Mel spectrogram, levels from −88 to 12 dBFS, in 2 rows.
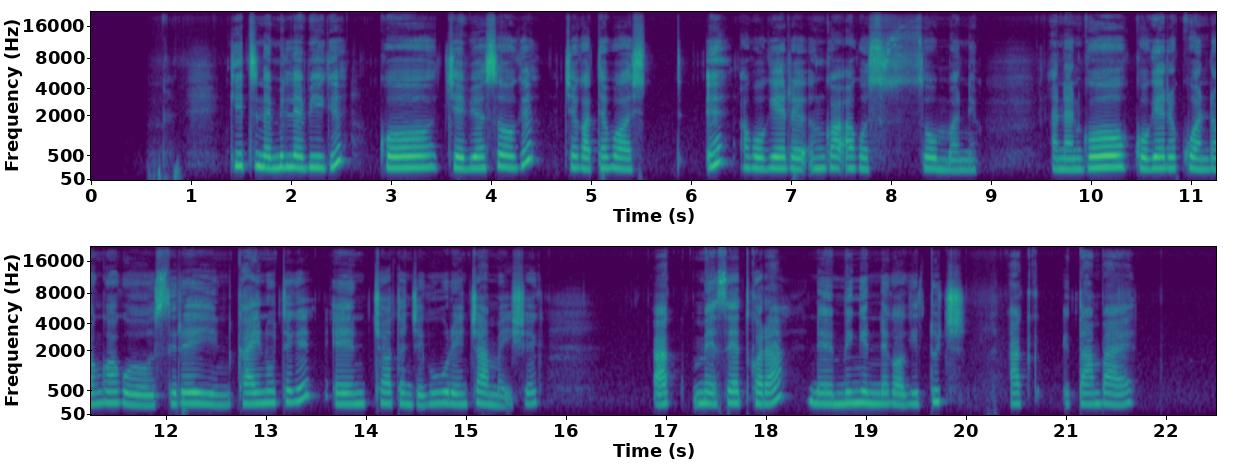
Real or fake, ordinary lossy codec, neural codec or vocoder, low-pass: real; none; none; none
